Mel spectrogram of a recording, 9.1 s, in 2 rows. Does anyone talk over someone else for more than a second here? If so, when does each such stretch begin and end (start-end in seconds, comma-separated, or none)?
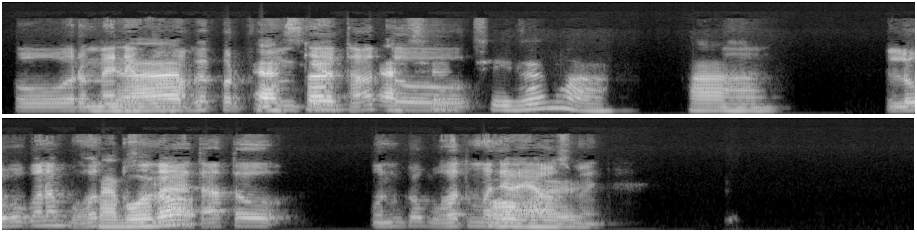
0.5-2.4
